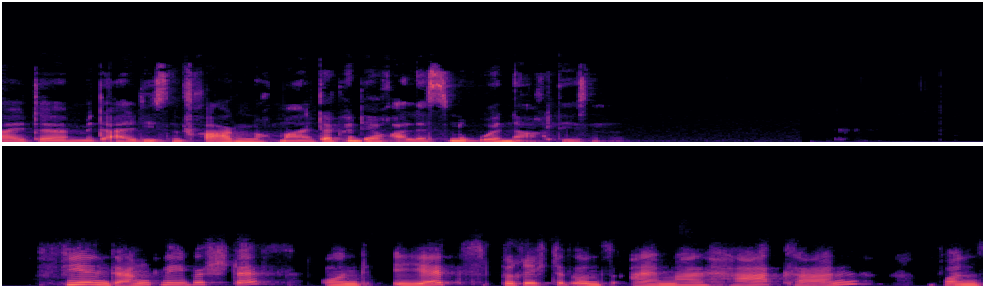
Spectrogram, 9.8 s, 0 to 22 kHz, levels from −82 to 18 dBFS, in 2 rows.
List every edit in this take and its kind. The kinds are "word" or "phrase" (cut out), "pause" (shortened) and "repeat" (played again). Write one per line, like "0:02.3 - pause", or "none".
0:06.5 - pause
